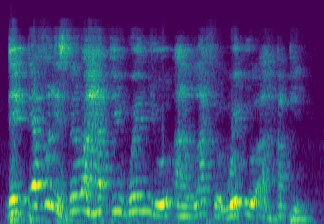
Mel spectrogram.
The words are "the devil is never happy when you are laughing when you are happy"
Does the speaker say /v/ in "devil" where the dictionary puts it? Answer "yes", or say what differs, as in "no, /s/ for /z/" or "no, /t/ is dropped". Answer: no, /f/ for /v/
